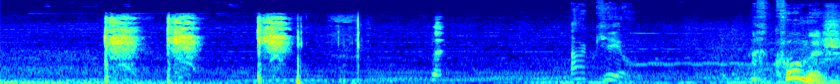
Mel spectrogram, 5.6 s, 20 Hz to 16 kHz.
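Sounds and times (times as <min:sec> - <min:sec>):
harsh choking coughing fit: 0:00.7 - 0:02.1
speech: 0:05.2 - 0:05.5.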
